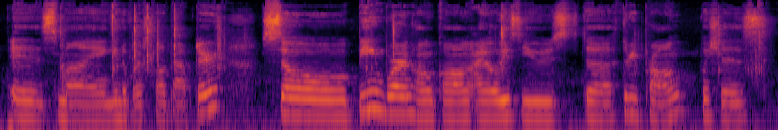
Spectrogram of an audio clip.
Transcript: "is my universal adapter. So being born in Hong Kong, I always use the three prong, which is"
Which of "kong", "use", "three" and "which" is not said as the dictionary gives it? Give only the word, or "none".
none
